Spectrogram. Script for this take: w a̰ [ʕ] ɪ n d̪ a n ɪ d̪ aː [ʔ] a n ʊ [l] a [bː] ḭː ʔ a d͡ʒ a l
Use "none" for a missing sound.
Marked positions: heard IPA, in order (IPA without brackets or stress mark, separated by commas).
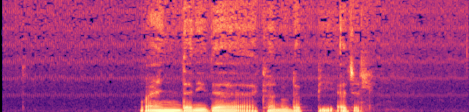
ʕ, k, l, bː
